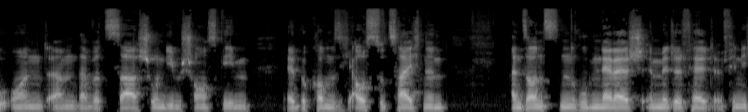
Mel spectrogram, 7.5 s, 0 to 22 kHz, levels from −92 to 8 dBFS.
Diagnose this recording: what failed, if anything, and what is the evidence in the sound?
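A faint, steady ticking runs under the speech from 0.16 s to 7.46 s, roughly ten ticks a second and around seventy in all, clearest on louder passages. These are clock slip clicks, most likely at the converter stage, where two devices run on unsynchronised clocks differing by a couple of hundred parts per million, so a single sample is dropped or repeated each time the drift accumulates to one sample.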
